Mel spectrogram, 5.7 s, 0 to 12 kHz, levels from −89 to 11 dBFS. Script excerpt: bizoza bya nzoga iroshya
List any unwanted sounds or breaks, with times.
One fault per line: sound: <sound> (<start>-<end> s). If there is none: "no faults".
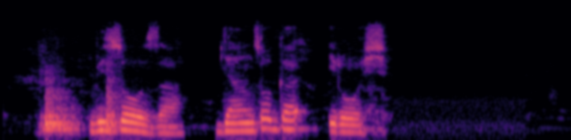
no faults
